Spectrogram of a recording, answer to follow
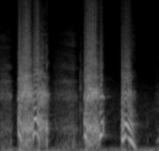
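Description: A man laughing hard: three loud, breathy bursts, each falling in pitch.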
